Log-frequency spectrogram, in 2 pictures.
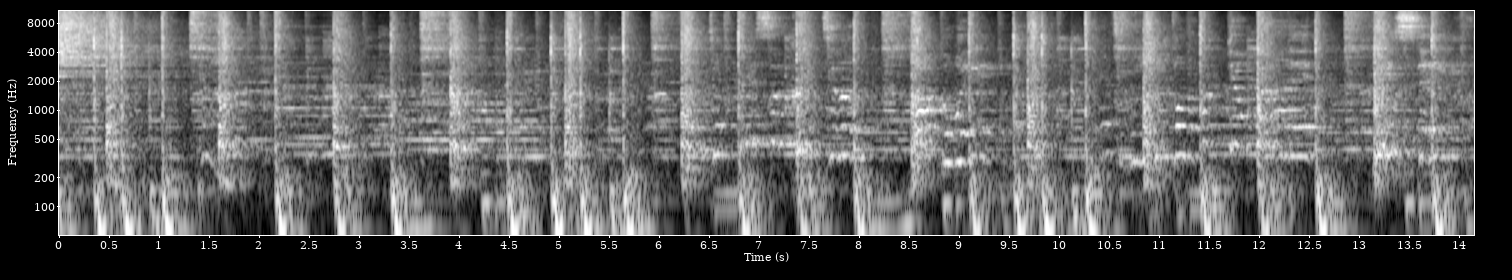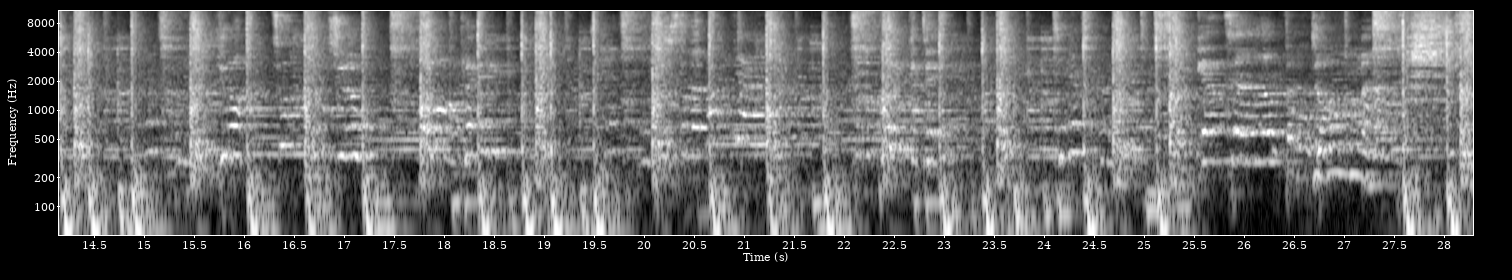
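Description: Live band playing a pop song: a drum kit keeps a steady beat under keyboards and guitar, with singing over it. The bass and kick drum drop out for a moment about two seconds before the end, then come back.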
